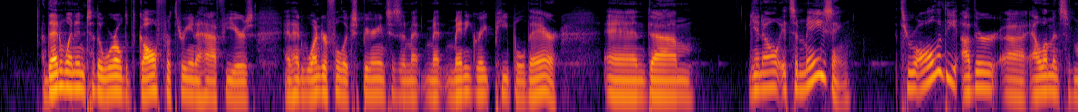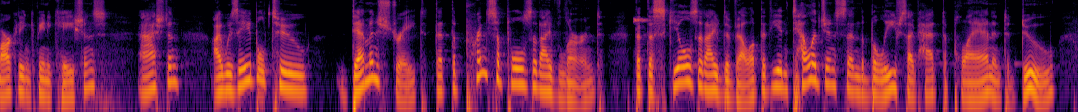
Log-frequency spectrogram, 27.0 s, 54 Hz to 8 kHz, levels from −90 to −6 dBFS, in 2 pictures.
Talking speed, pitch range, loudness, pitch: 160 wpm, 115-155 Hz, -32 LUFS, 130 Hz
